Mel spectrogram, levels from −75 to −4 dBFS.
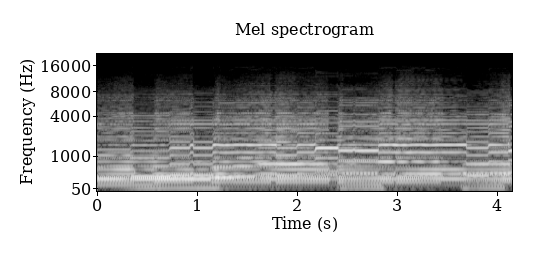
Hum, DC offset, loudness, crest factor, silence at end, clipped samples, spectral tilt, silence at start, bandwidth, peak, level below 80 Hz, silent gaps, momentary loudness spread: none; under 0.1%; -14 LUFS; 12 dB; 0 s; under 0.1%; -4 dB/octave; 0 s; 14 kHz; -2 dBFS; -36 dBFS; none; 2 LU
